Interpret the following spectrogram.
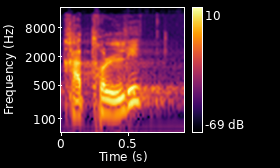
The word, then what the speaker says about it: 가톨릭: 카톨릭이 아니라 뭐죠? 가톨릭이라고 불러야 돼.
